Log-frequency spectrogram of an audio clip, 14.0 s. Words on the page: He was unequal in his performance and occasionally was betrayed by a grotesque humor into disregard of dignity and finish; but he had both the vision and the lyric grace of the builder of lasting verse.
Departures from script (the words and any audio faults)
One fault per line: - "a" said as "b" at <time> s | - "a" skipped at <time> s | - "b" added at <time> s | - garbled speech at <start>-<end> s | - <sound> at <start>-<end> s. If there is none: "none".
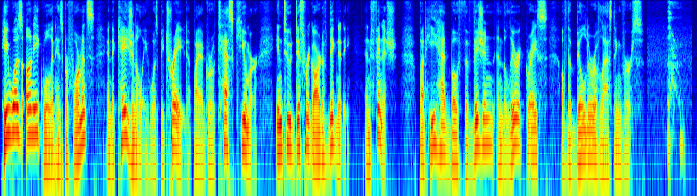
- cough at 13.3-13.7 s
